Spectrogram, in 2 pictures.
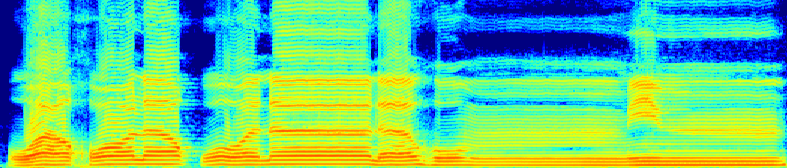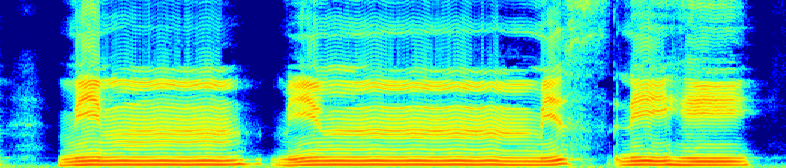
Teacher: ini maka kita namakan dengan bacaan Idgham bhunah cara membacanya adalah memasukkan nunnya kepada mim Tapi tidak secara sempurna karena dia idghamnya idgham naqis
